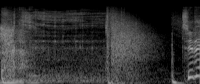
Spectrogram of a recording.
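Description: A sudden, sharp sneeze burst, then a whoosh about a second in that fades away.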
